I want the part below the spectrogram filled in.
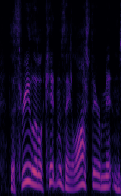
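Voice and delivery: plain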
